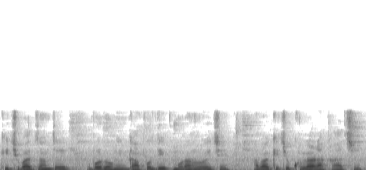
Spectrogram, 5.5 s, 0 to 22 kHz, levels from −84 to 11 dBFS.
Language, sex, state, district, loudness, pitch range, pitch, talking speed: Bengali, male, West Bengal, Alipurduar, -20 LUFS, 100-110 Hz, 105 Hz, 155 wpm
